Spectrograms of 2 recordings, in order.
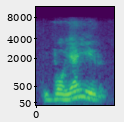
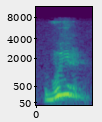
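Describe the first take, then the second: First: Each word is said separately and clearly. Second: The words run together into one linked chunk. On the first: "ya no es voy a ir" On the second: "nosotros unimos los sonidos"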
